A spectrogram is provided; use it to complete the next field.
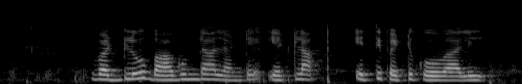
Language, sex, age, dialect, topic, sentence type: Telugu, female, 25-30, Southern, agriculture, question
